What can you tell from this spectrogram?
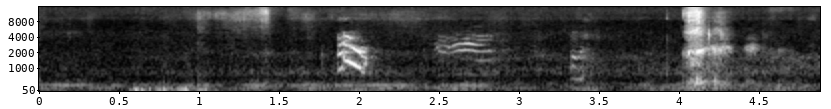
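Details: Cat sound from a funny cat compilation: two short, wavering meows with bright harmonics, one rising and falling, then a brief higher cry near the end, over a low steady hum and faint background noise.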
